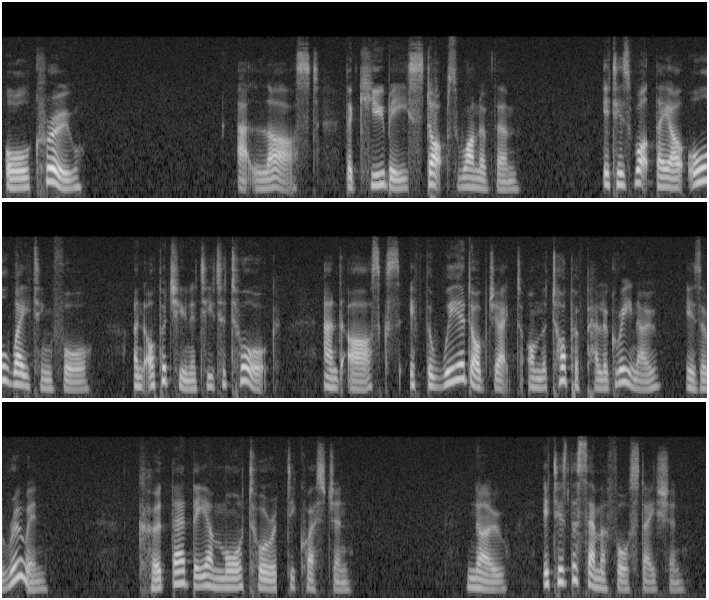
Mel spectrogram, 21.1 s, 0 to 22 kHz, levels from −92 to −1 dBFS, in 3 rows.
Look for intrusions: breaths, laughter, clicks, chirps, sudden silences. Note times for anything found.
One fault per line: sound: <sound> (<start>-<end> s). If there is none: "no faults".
sound: dropout (16.8-16.9 s)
